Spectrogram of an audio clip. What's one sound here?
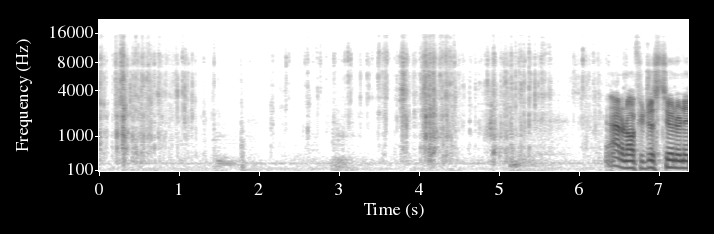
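A foil wrapper crinkles and rustles in hands.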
